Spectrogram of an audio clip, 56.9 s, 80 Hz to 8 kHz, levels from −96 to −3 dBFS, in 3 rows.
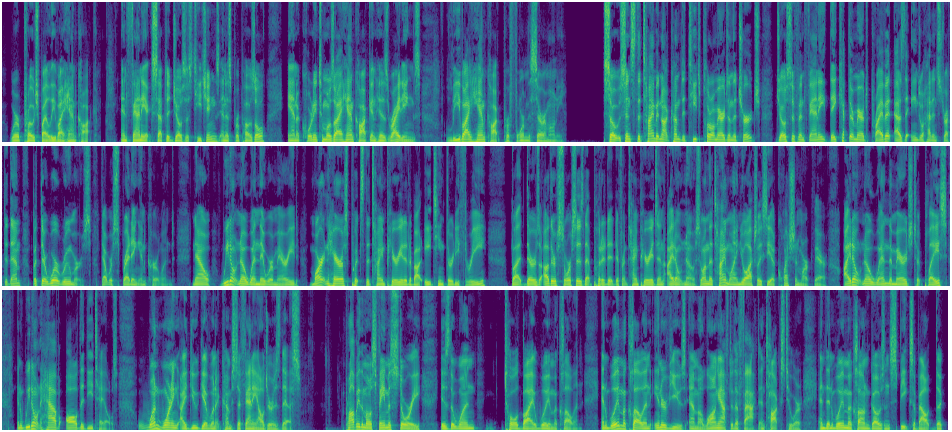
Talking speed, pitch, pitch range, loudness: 180 wpm, 105 Hz, 95-120 Hz, -19 LUFS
